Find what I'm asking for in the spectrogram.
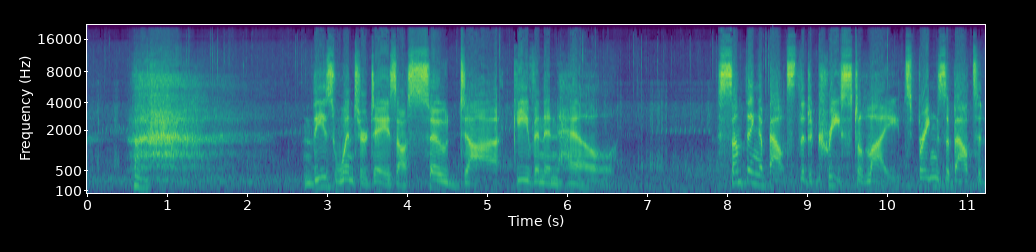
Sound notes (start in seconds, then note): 0.4 sighs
